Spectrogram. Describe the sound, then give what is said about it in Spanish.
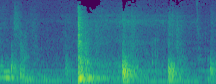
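A door opens, followed by three heavy, evenly spaced footsteps thudding across the floor as a colleague enters, with faint muffled background noise. “Se ha oído hasta la puerta y los pasos.”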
